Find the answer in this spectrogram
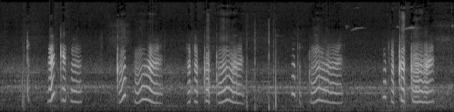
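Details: Pet male Indian ringneck parakeet talking at cuddle time to get attention and petting: a run of chattering, strongly harmonic phrases with rising and falling bends, in bursts over nine seconds, indoors.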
